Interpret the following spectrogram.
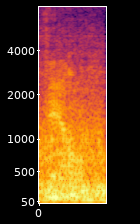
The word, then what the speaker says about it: Somerville: Yeah, this lake right here, folks, is Lake Somerville. Not spelled like the season summer, spelled differently, but pronounced the same. It's Somerville.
